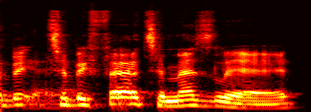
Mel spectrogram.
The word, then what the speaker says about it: Meslier: to be fair to meslier silent s he I can't remember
